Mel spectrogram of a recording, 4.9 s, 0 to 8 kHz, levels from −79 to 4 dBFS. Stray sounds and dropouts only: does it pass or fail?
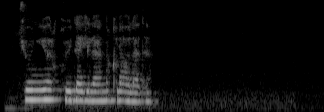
pass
